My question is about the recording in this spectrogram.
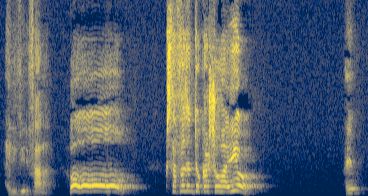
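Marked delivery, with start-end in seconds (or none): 1.0-4.0 high, loud, fast outraged yell; angry stranger confronting a dog owner, loud and high. Retold or imitated. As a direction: call out a stranger for scolding his dog. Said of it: "o cara fica louco".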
